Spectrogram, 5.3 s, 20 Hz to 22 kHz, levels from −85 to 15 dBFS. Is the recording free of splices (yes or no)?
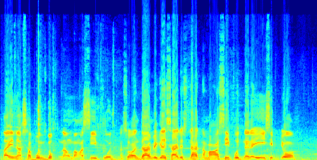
no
